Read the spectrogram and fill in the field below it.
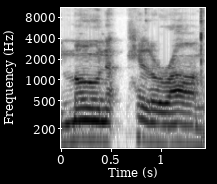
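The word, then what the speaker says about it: Mont Pelerin: on to the uh here it is the moan pan Society uh there you go that's how you pronounce it uh which was founded in 47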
